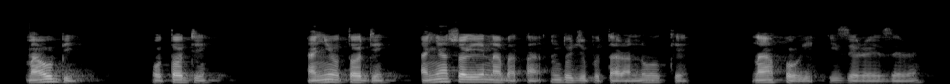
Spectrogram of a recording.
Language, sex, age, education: Igbo, male, 15-29, tertiary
